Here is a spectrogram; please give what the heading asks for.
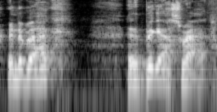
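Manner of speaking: mock out-of-breath gasped report; panting storyteller playing himself after a sprint; huffing and puffing. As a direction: act winded, gulping air between phrases. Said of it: "huffing and puffing".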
